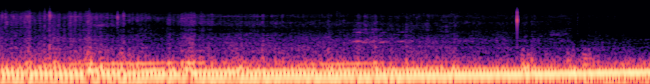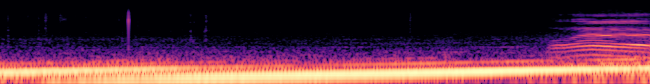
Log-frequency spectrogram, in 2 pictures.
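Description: Citroën CX's engine heard from inside the cabin, pulling steadily under acceleration with its pitch climbing over the second half, over road and tyre noise.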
